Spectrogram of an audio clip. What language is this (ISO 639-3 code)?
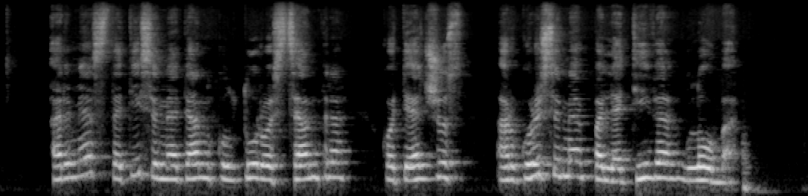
lit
